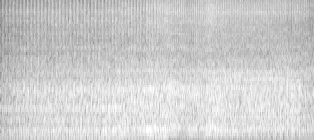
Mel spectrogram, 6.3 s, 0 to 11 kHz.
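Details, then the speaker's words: 2016 Exmark Lazer 60-inch mower, 27 hp Kohler V-twin, about 3,800 hours, after the carburetor work: throttle raised from idle brings a rapid hard tapping, three or four a second, over the engine beat; nasty knock, owner fears needing a new motor. "boy i hear a knock i hear a nasty knock in there did you guys hear that knock oh man there's a nasty knock in there"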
